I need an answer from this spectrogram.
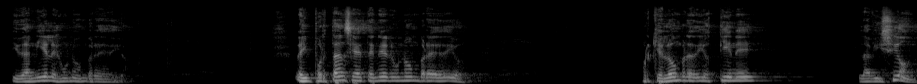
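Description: High bright-voiced man preaching in a hall. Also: vocal fry. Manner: emphatic preaching, swinging between loud declarations and quiet asides. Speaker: pastor. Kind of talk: sermon.

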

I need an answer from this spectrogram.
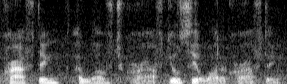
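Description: A woman's voice: low voice, steady tone, normal speed, gravelly, a little hiss or hum, rough recording. Middle-aged woman with a lisp. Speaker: vlogger. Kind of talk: casual talk to camera. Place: living room at home, indoors. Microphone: webcam at desk, close framing.

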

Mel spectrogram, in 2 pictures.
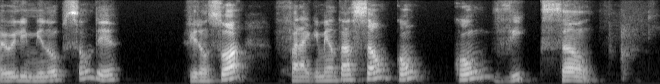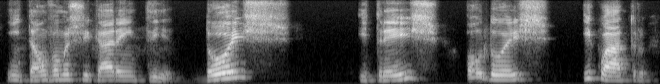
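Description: A Brazilian man teaching Portuguese exam prep, explaining step by step with emphatic, repeated catchphrases. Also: on the high side. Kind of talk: exam-prep lesson at a whiteboard.

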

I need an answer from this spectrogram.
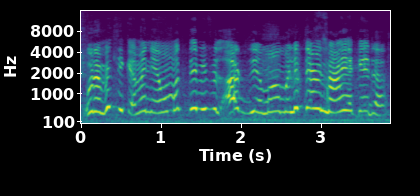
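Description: A woman's voice: extremely high pitch, racing, noisy background. A woman playing a tearful frightened girl. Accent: Egyptian Arabic. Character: frightened young daughter, tearful.

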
